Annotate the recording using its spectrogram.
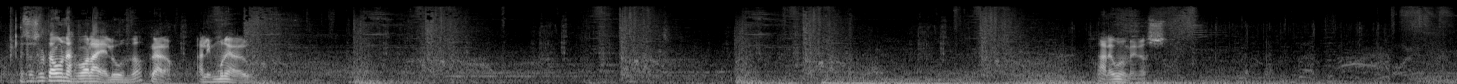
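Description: Swords clash and blows strike in a fierce melee.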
